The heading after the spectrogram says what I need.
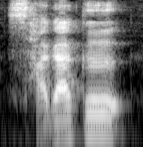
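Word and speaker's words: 差額: 발음은 사가그.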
